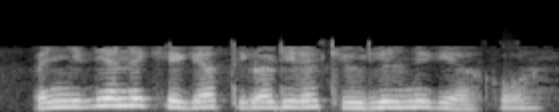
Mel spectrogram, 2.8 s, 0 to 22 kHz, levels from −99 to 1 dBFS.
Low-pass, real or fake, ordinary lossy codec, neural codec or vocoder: 19.8 kHz; real; AAC, 16 kbps; none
